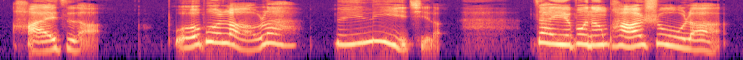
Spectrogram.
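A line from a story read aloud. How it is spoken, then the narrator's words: Sighing. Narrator (Chinese): 大野狼叹了口气说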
